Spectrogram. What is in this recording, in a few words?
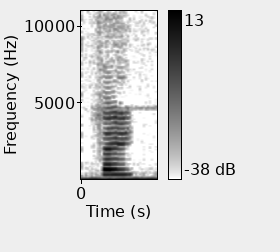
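"fei", Mandarin Chinese, neutral tone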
